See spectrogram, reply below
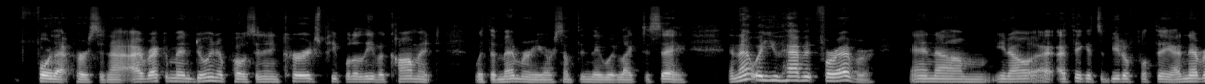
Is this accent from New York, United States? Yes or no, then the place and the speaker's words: no; California, United States; Reminded me of our youth growing up in the San Fernando Valley.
